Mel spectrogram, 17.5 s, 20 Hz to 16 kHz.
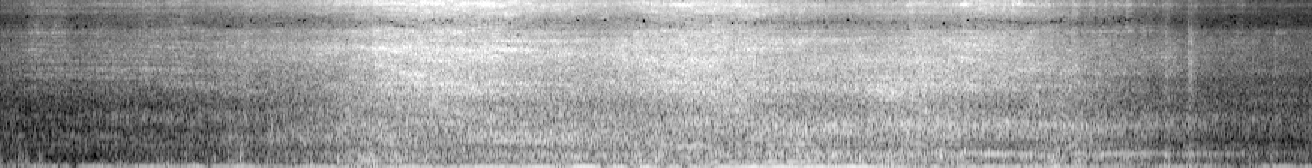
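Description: West Midlands Railway Class 172/3 Turbostar diesel multiple unit passing at speed, engine and wheel-on-rail noise. It builds to a peak from about six to twelve seconds in, then fades as the train pulls away.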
